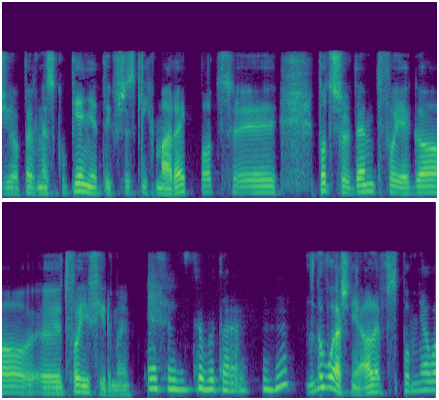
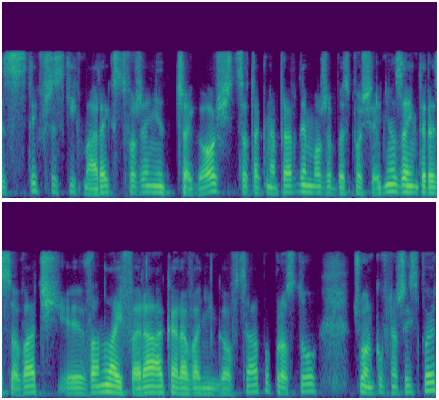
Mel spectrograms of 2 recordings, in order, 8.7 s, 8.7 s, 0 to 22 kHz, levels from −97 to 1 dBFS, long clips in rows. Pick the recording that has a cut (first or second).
first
